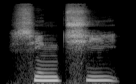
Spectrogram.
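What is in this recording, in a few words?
"xing1qi1", Chinese; Cours de Chinois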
